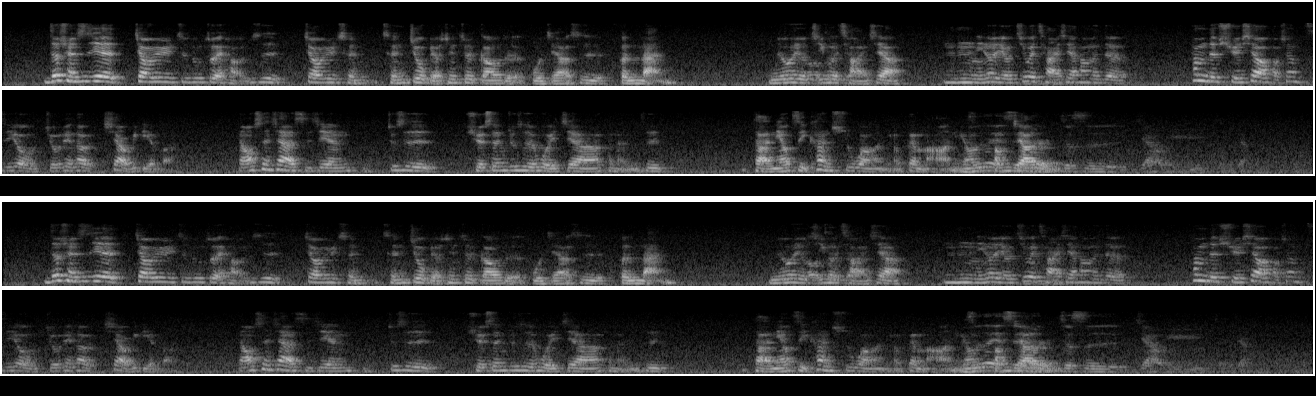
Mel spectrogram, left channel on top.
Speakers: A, on the left; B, on the right.
A: 你知道全世界教育制度最好，就是教育成成就表现最高的国家是芬兰。你如果有机会查一下，
B: 哦，真的啊，
A: 嗯哼，你如果有机会查一下他们的
B: 嗯嗯嗯。
A: 他们的学校好像只有九点到下午一点吧。然后剩下的时间就是学生就是回家，可能是啊你要自己看书啊，你要干嘛啊？你要帮家人。
B: 可是那也是要，就是教育怎么讲？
